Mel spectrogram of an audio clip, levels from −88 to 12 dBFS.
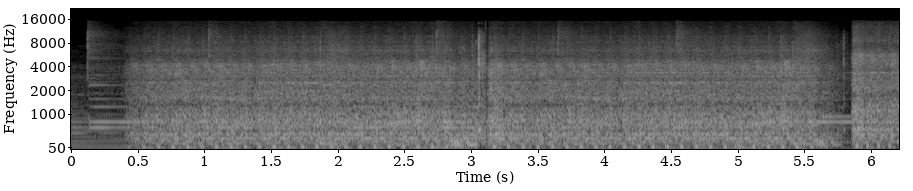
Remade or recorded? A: recorded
